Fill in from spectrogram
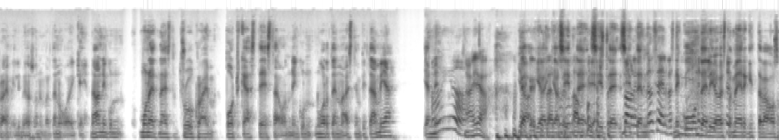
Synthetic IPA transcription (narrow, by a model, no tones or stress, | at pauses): rɑimḭlmḭo̰sonymːært̪æny̰ʔo̰ikḛːnnæonniːŋkun | monet̪næˑist̪æt̪ruːkrɑimpotkæst̪eist̪æ̰o̰nniːŋkunnuort̪enːɑist̪empit̪æmiæ | jɑnejɑjɑ̰jɑjɑjɑsit̪ːesit̪ːesilːenselʋænekuːnt̪elioˑist̪ɑmerkit̪ːæʋæos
